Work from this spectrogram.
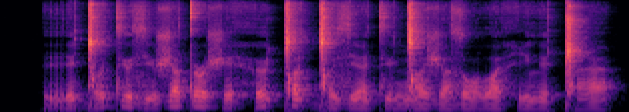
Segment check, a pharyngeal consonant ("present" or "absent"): absent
